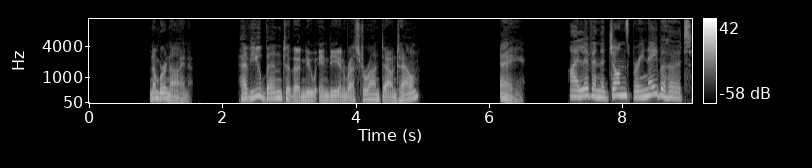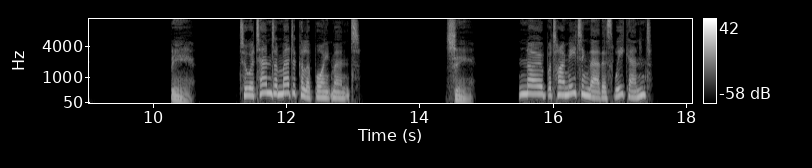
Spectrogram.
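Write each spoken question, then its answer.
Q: Have you been to the new Indian restaurant downtown?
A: C: No, but I'm eating there this weekend.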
